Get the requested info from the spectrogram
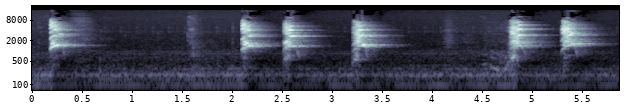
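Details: Rookie the dog, worked up about a pig, barks loudly and harshly, six sharp barks, mostly in pairs, about one every second, over a faint low hum.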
